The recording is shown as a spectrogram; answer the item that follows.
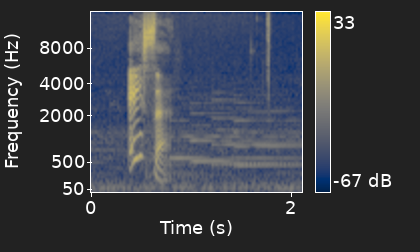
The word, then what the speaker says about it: Aset: Anyway, um let's talk about Aset. Horus's mom is named Isis, but in ancient Egyptian, it's pronounced closer to Isa or Aset.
